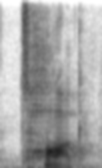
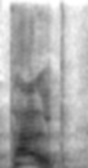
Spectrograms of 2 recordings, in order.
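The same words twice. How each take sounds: First: "talk" as "tok" with a hard initial T; strong T, silent L. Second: "talk" with a sounded L and an A vowel, "talc"; L wrongly pronounced. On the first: Teacher modelling for learners, "talk" with strong T and silent L. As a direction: hit the T of "talk" and leave out the L. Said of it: "con la T muy fuerte". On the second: Teacher imitating learners' mistake, "talk" as "talc" with audible L. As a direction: say the L in "talk", open A. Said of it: "una L que vais a decir". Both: Shown as a demonstration.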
